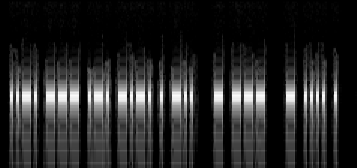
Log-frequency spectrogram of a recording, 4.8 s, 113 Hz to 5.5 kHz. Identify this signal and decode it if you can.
Morse code, heard as a keyed tone, about 30 wpm, 600 Hz. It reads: FORCED TO THE
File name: the old man and the sea / the old man and the sea 1 30wpm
